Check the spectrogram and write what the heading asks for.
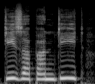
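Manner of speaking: put-on a child's shrill shout; shrill repeated insult. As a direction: top the first call with a high piping shriek. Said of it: "rief Mia Miene auch".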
